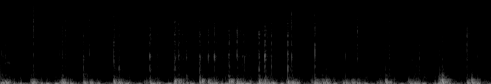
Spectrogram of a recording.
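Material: Latex.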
